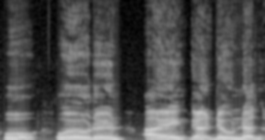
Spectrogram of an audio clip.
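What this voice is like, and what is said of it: Put-on Southern US accent. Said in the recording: “Why is he some southern miner? ... a southern stereotype ... a southern accent”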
